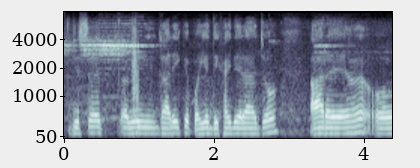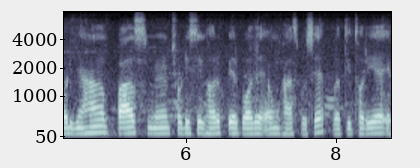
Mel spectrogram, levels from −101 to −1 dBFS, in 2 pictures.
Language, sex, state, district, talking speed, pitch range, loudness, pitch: Hindi, male, Bihar, Sitamarhi, 185 wpm, 125-135 Hz, -17 LUFS, 130 Hz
